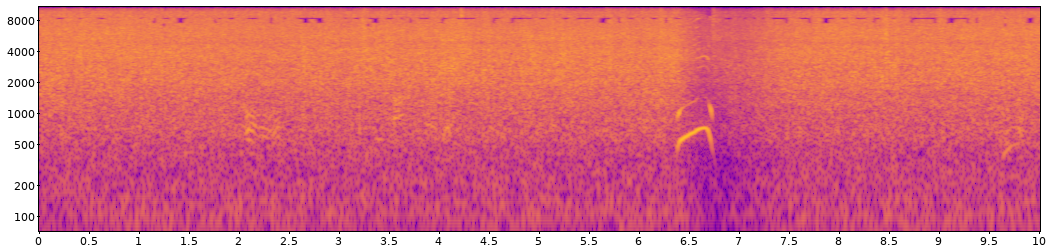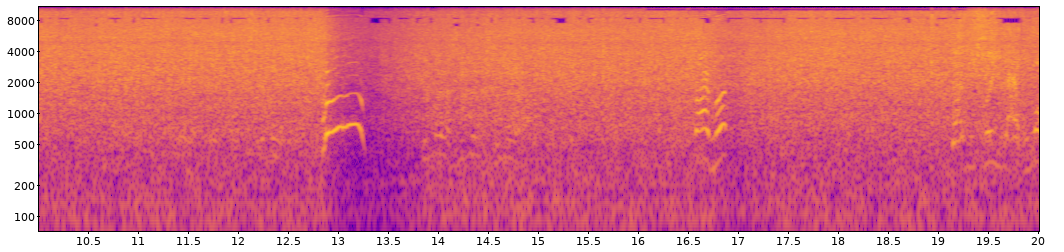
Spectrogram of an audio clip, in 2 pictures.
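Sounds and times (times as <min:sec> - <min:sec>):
rushing floodwater roar: 0:00.0 - 0:20.0
person shouting: 0:12.8 - 0:13.3.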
